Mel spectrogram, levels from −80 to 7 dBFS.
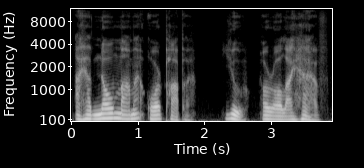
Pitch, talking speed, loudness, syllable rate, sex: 110 Hz, 170 wpm, -15 LUFS, 4.3 syllables/s, male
